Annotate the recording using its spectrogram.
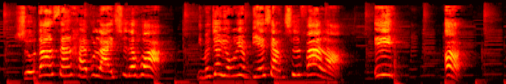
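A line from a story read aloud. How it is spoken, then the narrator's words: Furious shout. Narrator (Chinese): 林妈妈马上怒火中烧的大喊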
